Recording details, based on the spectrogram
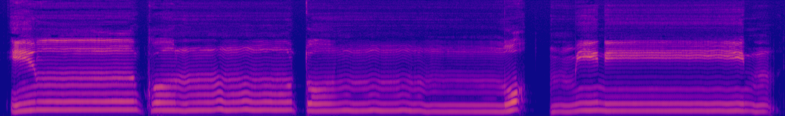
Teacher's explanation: ان کے اوپر اخفا آواز بالکل ناک میں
